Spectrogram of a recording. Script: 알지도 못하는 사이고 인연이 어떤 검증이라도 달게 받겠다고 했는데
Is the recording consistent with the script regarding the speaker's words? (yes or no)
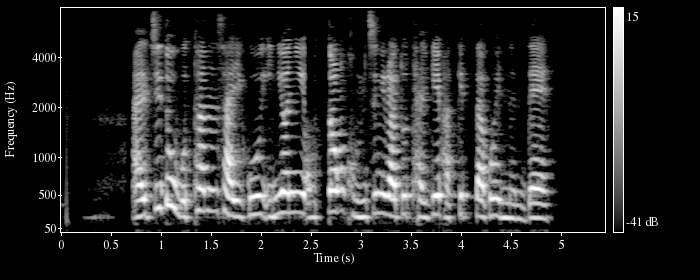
yes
